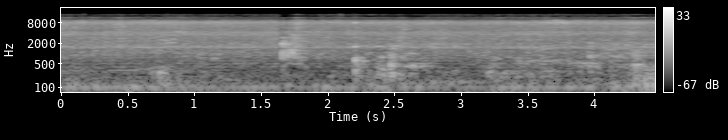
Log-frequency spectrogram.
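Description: Onions frying in a pan with a little salt for a meal maker masala gravy curry, a steady soft sizzle with occasional faint stirring clicks and scrapes, quiet and continuous.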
